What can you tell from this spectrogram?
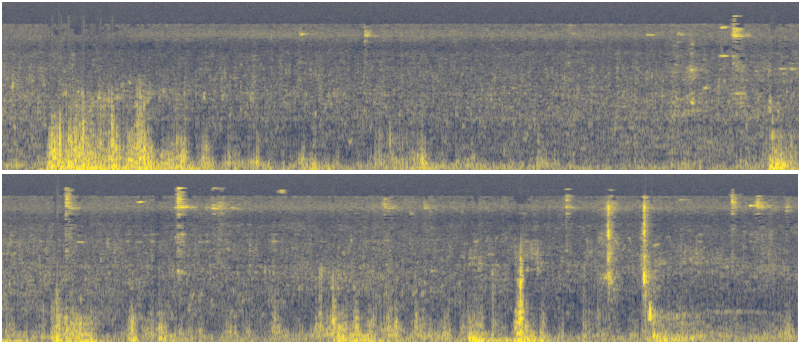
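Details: Outdoors near Ketchum, Idaho, gusty wind buffets the microphone in low rumbling waves, with faint distant voices and no animal sound.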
